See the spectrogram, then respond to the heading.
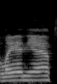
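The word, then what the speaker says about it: lagniappe: Lyap, which is Do you know what lanyap is? Spell it.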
